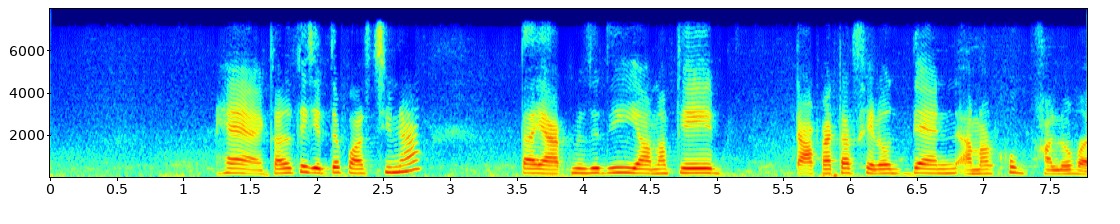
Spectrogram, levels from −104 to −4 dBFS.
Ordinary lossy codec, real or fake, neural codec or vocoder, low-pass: none; fake; codec, 16 kHz, 1 kbps, X-Codec, HuBERT features, trained on balanced general audio; 7.2 kHz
